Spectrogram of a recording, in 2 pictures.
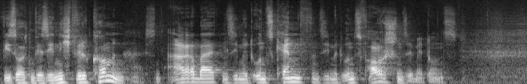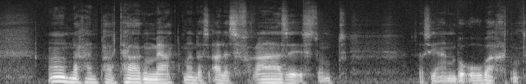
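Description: An actor playing a weary, fearful, hesitant and resigned doctor in a German radio play. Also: male voice, deep voice, normal speed, a little mellow. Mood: bitter, uneasy. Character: weary, fearful male Russian doctor, Jura Schiwago.

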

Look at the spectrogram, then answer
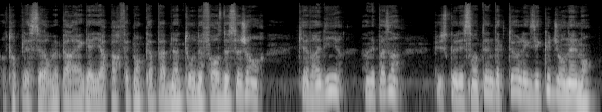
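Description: A man reads a composed, sharp-minded detective in an audiobook. The voice is mellow and a touch husky, and it stays steady and certain as the detective explains himself. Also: mid-range voice, moderate pace, natural voice. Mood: assured. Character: calm, confident male detective, sharp-minded. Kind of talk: audiobook character reading.

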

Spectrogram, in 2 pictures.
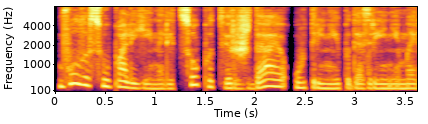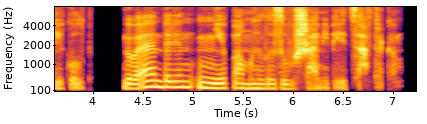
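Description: Woman reading a kids' story out loud, calm steady narration, warm darkish voice, dry close mic. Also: low voice, brisk, husky, dry recording. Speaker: audiobook narrator.

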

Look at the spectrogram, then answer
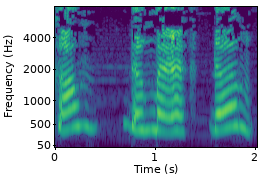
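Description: A woman voicing a tender, devoted young noblewoman who speaks softly and gently, in a storybook reading. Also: high-pitched, moderate pace, no room sound, soft background music, pitched above the performer's own voice, natural voice. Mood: pleading. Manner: soft and gentle, turning to pleading cries.

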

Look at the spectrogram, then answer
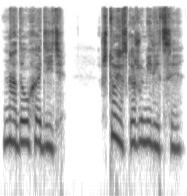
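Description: Casting: male reader voicing an upset young woman, raised high voice. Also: steady tone, normal speed, no room sound, clean studio sound. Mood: tearful. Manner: shouting, near tears. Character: distraught furious young woman.

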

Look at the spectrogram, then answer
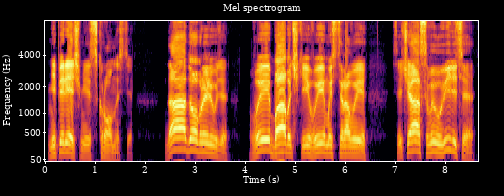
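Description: A brash young trickster who shouts his boasts and taunts with a grin in the voice, as a man reads him aloud. He pitches up high and gets loud, with lively swings in tone. The sound is dry and close. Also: no echo. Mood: boastful. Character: cocky young male prankster, mocking and boastful.

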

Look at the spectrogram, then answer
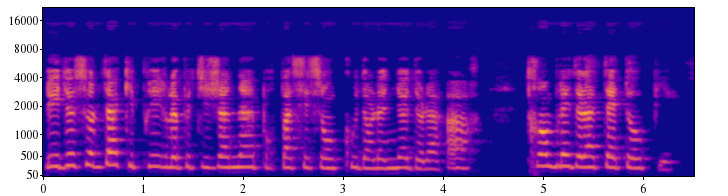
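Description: A woman reading a classic novel aloud as an audiobook, measured storytelling. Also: a little high, steady tone. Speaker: audiobook reader. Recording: dull lo-fi recording.

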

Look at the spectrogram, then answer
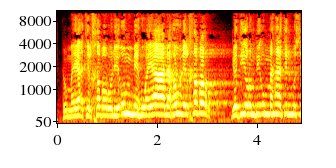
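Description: A man preacher telling stories in an impassioned, oratorical sermon, with rhetorical flourishes and recited verse. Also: very high voice. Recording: echoey hall with long reverb.

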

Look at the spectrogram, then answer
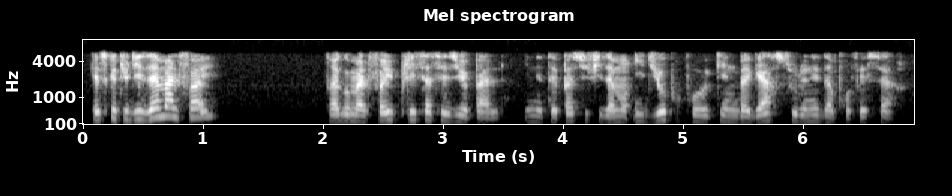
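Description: Low-voiced woman reading a novel. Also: lo-fi sound. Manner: steady, measured reading. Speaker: audiobook narrator. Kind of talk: scripted narration.

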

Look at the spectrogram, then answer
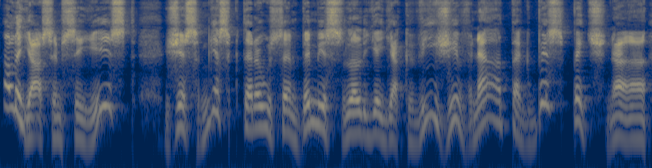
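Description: A man voicing a curious inventor who explains things in a calm, conversational, self-assured way. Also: medium pitch, slightly rough, voice pushed down.

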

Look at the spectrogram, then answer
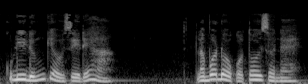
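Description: A woman voicing a loud, bullying swindler woman in a storybook reading, shouting accusations and wailing for bystanders. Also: lowish voice, fast, slightly rough. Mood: accusing.

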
